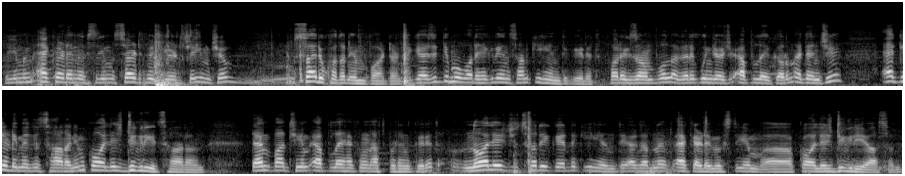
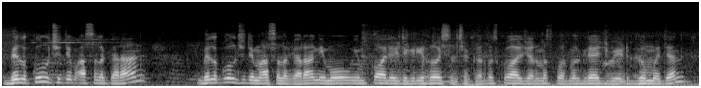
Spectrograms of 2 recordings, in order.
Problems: constant background noise, background conversations at intervals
